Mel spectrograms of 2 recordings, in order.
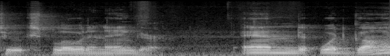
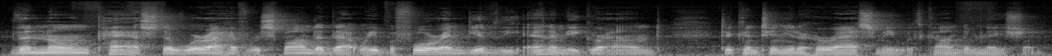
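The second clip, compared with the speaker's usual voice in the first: ordinary delivery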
